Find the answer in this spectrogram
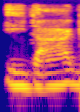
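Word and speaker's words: i dag: all in one word doesn't matter which way you do it still e dog either way um okay okay i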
